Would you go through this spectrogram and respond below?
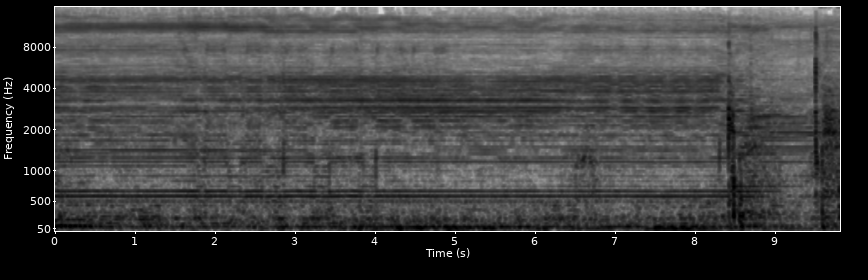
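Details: MD Needle Pen automated microneedling self-treatment on the face at 1 mm depth with hyaluronic acid, vertical, horizontal and cross-hatch passes: steady high electric buzz of the motorized pen in a small room, a few light clicks near the end.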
